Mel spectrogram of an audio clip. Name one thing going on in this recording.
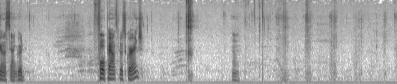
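A crisp crunches as a man bites and chews it.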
